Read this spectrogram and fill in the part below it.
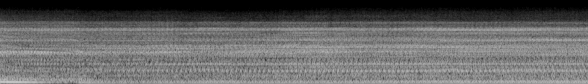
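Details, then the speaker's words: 1998 Porsche Boxster with Audi V8 swap, timing belt covers removed: steady idle with constant high whine and hum, not a knock; traced to the power steering pump, nothing bad found at the timing belt. "on dirait en fait que c'est la pompe de direction assistée cela fait tout ce vacarme"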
